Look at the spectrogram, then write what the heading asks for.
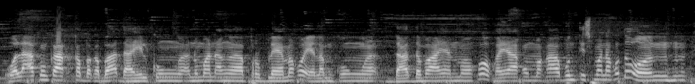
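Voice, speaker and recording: An actor with a Filipino accent playing an easygoing young boyfriend in a radio drama, with music underneath. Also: male voice, on the high side, steady tone, fairly quick, fairly bright tone, close to an everyday voice. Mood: playful, fond. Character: joking, affectionate young man, close friend turned boyfriend.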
